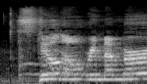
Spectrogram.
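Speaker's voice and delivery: declaiming, proclaiming delivery with drawn-out no. From the top of a wall, a man calls down to a man below, bellowing. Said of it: "he bellows from the top of the wall".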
